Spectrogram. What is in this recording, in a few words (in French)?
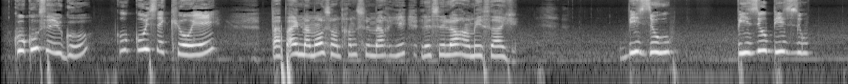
livre d'or audio enfant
